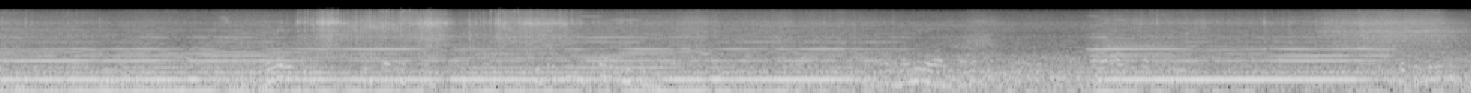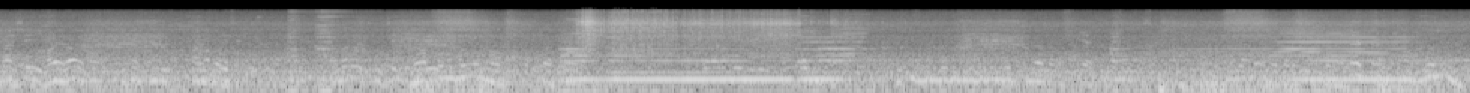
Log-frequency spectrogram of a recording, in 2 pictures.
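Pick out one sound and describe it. A milling machine hums and whines steadily as it cuts metal.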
